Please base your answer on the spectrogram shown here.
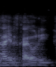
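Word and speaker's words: Hiatus Kaiyote: Hiatus coyote? – That's correct.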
